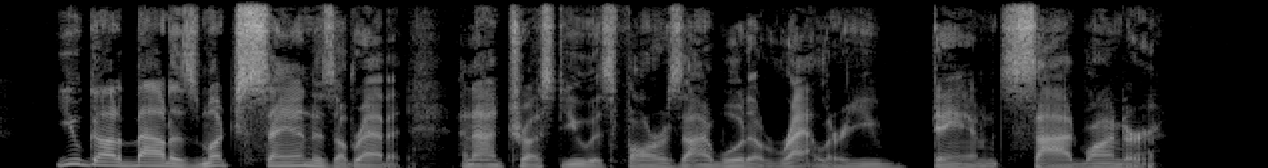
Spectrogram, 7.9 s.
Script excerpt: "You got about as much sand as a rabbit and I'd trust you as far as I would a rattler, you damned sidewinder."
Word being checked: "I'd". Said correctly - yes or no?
yes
